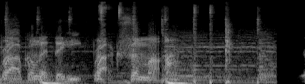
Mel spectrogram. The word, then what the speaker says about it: RAQ: Well, this is Hey, this is Rock the Bell, spelled R AQ, pronounced R O C, co-host of the Working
